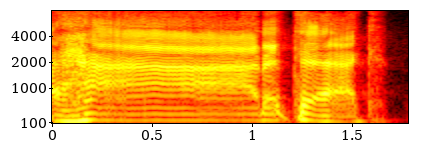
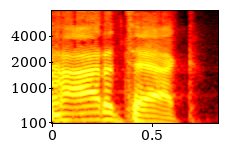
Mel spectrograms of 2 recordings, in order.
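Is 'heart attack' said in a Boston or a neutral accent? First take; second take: Boston; neutral. First: It is said in a Boston accent. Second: It is said in a plain, neutral accent.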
